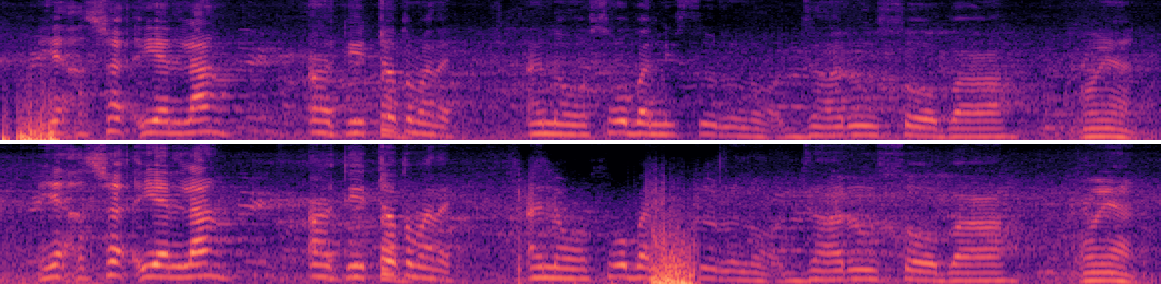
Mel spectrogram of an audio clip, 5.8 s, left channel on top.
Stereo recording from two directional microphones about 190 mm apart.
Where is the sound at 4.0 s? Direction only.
10° left (ahead or behind).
